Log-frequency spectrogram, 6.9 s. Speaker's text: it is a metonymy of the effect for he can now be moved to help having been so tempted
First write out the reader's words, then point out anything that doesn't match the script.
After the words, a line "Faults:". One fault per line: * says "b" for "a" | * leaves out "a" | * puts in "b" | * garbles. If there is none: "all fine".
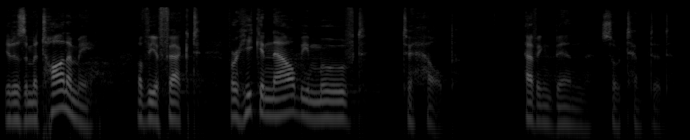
it is a metonymy of the effect for he can now be moved to help having been so tempted
Faults:
all fine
